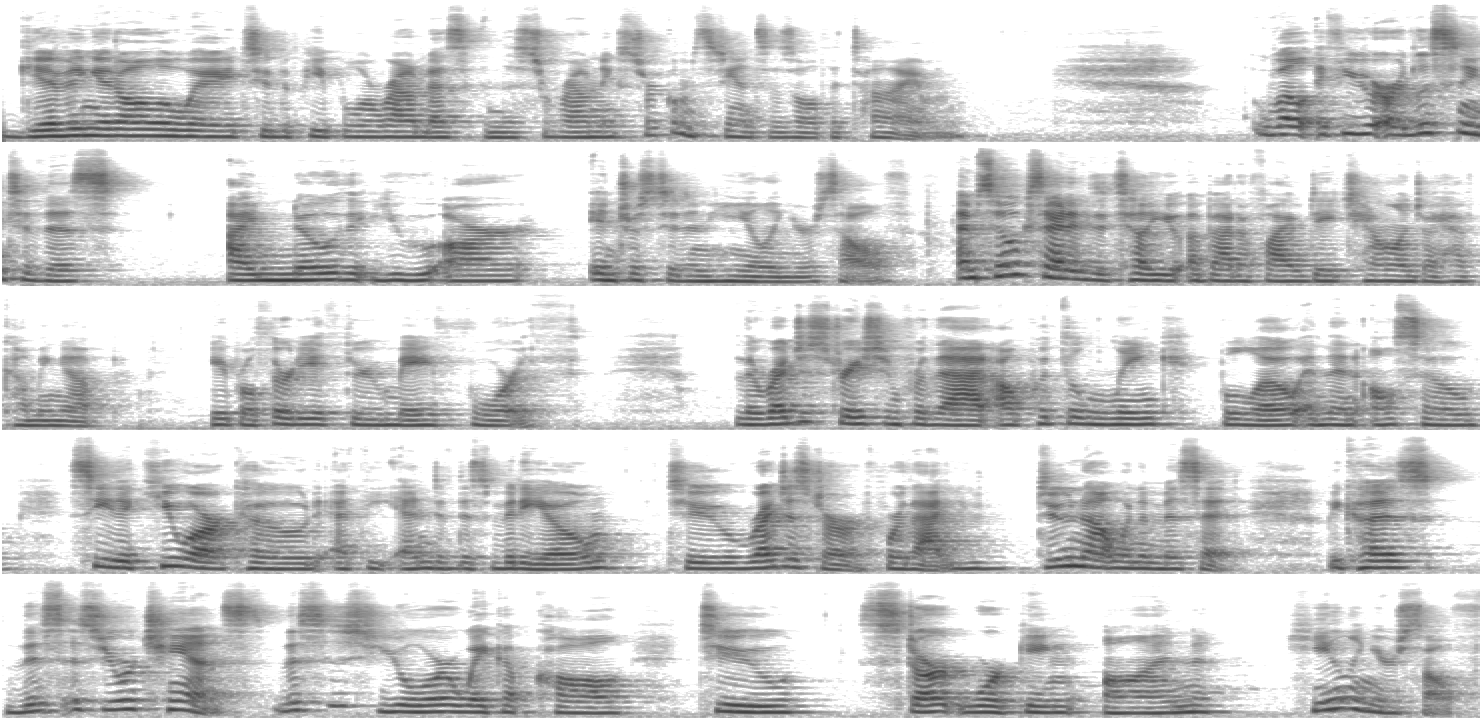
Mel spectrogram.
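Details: Adult woman speaking; recovered voice, no current voice disorder.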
